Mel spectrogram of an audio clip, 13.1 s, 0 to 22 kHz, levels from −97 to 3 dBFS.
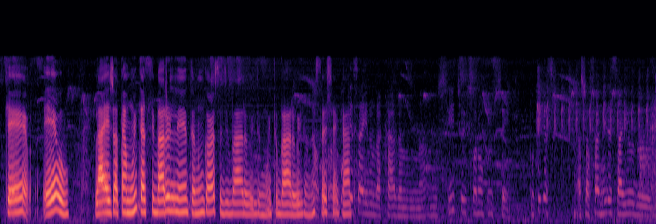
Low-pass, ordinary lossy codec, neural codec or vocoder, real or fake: none; none; none; real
